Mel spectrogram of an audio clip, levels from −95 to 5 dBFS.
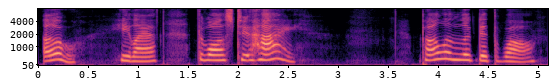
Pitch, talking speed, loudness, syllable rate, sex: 270 Hz, 140 wpm, -18 LUFS, 5.0 syllables/s, female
